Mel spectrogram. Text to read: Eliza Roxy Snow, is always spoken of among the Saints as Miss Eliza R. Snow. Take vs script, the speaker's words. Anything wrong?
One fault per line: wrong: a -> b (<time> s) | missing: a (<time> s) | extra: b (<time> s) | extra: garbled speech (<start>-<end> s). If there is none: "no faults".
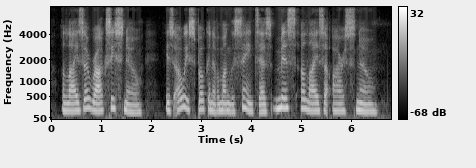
no faults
